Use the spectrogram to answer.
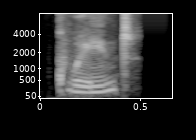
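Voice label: "quaint", Indian English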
